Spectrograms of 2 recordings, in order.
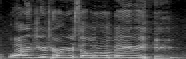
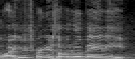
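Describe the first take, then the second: First: Very high, incredulous outcry; exasperated disbelief. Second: High, quick disbelieving question; baffled exclamation. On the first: Reader asking why he became a baby, incredulous squeal. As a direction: repeat it squeaky with bewilderment. Repeats question, much higher. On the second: Reader reacting to a baby transformation, baffled. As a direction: demand it, baffled. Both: Real, not acted.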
